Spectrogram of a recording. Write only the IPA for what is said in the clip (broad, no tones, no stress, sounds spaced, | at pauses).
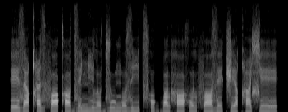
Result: e z æ qʰ i z f ɒ kʰ ɒ d͡z e ɲ i l o d͡z u ŋ o z i t͡sʰ o ɡ b ɒ l h ɒ x o l f ɒ z e t͡ʃ e qʰ æ ɕ e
